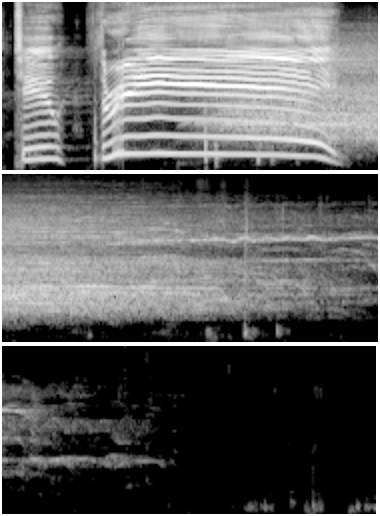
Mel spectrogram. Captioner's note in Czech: potlesk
